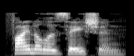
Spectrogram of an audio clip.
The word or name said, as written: finalization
